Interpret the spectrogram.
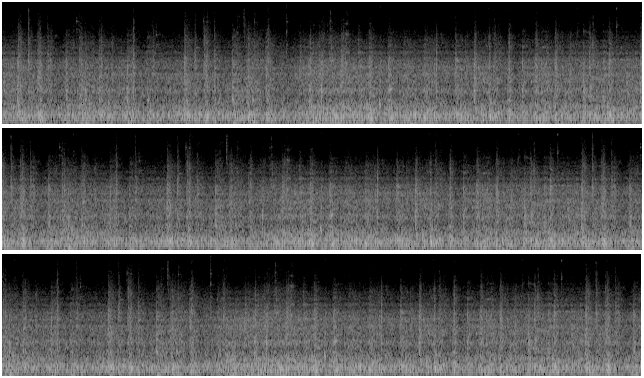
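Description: A train running steadily along the rails, with a continuous rumble and the fine clatter of wheels over the track.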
